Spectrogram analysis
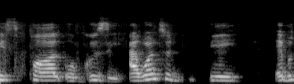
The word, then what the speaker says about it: Oguzie: who i'm talking to his name is paul oguzi i want to be able to pronounce it properly is it paul or as a person yes well the the the correct pronunciation is augustiae that's the pronunciation the correct word yes nice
